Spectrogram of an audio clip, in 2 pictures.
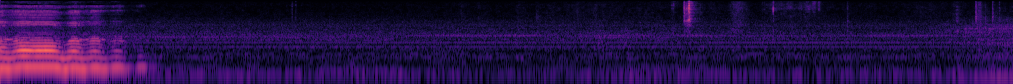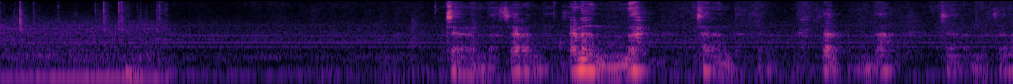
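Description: A small electric fan whirs steadily nearby.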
